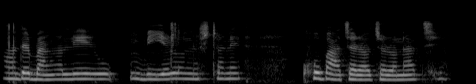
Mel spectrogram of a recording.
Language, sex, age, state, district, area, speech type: Bengali, female, 45-60, West Bengal, North 24 Parganas, rural, spontaneous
